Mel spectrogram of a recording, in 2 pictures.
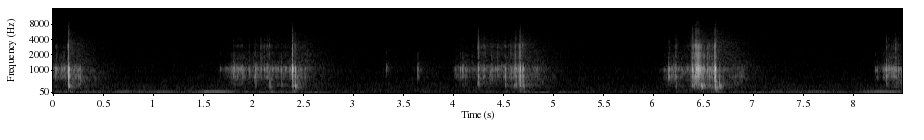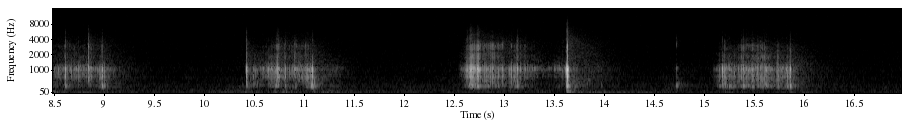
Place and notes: In the all-animals-eating collection, this recording is about a slug eating a spinach leave. I was wishing to do this on the same time of the snail recording, but this brat didn’t want to eat anything !! So, I put it in a pot during 24 hours, in a dry place, and I famished it. After this time of latency, strategy was to put it on a wet young spinach leave, as I know slug adore this kind of vegetables. I put two contact microphones below the leave, fixed on toothpicks. Slug immediately eat this banquet, making big holes in spinach.
The sound of a slug eating is clearly more flabby than a snail, but it remains quite interesting.
Mont-Saint-Guibert, Belgium, 1 June 2016, 18:20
